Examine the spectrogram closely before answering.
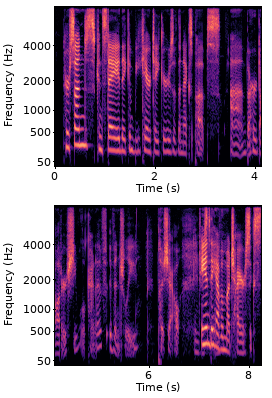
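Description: A woman at medium pitch, fairly quick in pace, with very wide pitch swings. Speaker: podcast co-host presenting research on painted dogs. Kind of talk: casual chat.

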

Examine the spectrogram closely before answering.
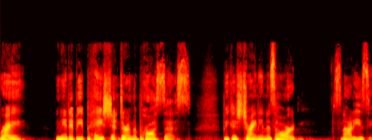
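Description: A woman in a Louisiana accent, high-pitched with lively intonation and long, frequent pauses, on a very clean recording with a silent background. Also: moderate pace. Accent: Southern US (Louisiana). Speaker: pastor. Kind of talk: conference talk.

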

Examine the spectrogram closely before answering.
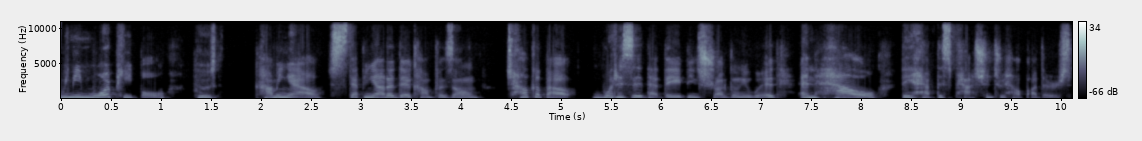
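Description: A woman with a dark, mellow tone at a fairly high pitch, lively intonation and a moderate pace. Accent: Chinese. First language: Chinese. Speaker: life coach and author. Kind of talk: interview. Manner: self-effacing, hesitant with fillers.

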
